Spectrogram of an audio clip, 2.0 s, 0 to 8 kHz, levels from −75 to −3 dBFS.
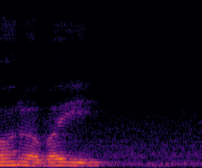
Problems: constant background noise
